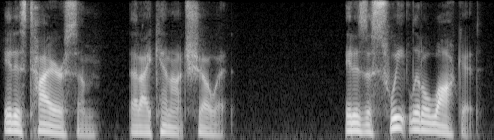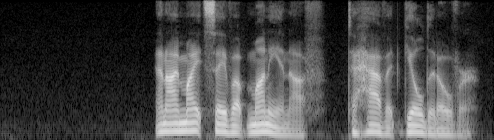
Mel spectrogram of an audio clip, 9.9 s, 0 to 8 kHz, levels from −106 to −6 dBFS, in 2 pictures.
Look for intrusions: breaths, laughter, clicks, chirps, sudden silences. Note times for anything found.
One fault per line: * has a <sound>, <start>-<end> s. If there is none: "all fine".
all fine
